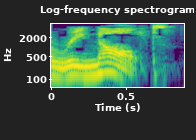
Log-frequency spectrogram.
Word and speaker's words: Renault: He called it a Renault. That's how we pronounce it.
